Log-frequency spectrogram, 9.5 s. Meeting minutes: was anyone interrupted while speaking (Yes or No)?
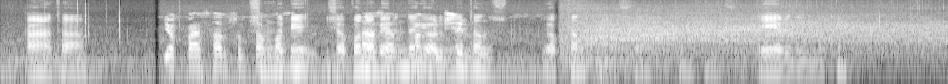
Yes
